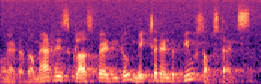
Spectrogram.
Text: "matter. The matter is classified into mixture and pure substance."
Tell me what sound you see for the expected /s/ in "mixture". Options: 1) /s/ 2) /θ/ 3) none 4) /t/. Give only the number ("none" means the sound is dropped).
3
